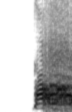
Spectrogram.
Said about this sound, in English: Ah! I couldn't think of one. I just wanted to scream. Horrified. I just felt like screaming.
